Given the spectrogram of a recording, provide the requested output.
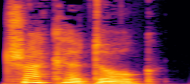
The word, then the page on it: tracker dog: British English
